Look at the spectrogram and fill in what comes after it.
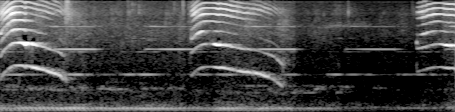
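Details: Playing kittens give long, strained high meows that sweep down in pitch, two full calls and the start of a third, over a constant low droning hum.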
